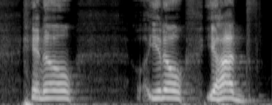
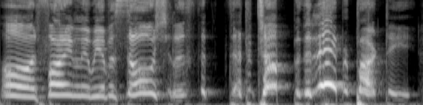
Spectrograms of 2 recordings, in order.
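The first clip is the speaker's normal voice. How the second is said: high, loud, gushing mock cheer that breaks into a shout; mocking delighted fan; 11 semitones higher, 7 dB louder than usual. Mocking Labour fans over the new leader, gushing shout. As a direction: ham up the fan's joy at their new leader. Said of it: "you're delighted".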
